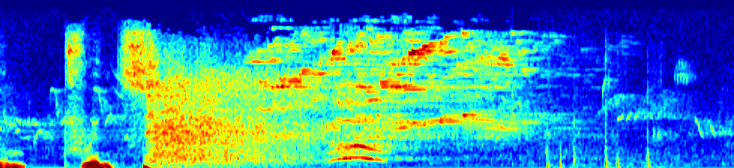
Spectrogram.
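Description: A magical shimmering sparkle sound swells and fades.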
